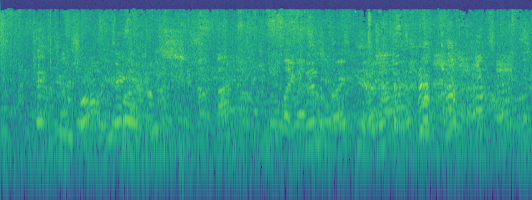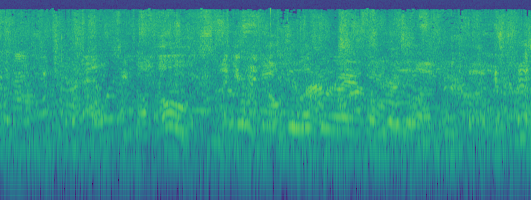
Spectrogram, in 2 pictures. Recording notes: In Madison, Wisconsin, USA while walking though a crowed art fair using a pair of LOM mikroUši Pro microphones.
